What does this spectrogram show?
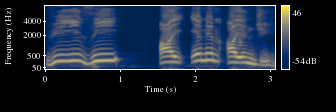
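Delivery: each letter of ভিইজিআইএনএনআইএনজি drawn out for the students; spelled out slowly. Shown as a demonstration. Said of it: "তাই হয়েছে beginning".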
